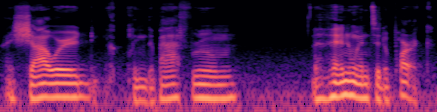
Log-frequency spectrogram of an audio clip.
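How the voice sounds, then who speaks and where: A man acts out a possessive yandere boyfriend in an intimate ASMR roleplay. He speaks very slowly, with sighs and pauses and a frequent vocal fry, coaxing sweetly while jealousy and menace sit underneath. A faint rumble of noise runs behind the voice. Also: fairly even intonation, a little mellow. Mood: saccharine, probing. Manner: coaxing, passive-aggressive, full of pet names, sighs and pauses.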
